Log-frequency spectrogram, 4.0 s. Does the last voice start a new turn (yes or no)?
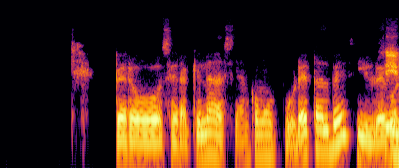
yes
